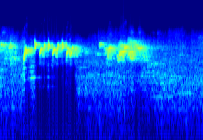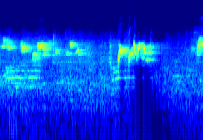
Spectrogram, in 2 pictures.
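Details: Red-whiskered bulbul song in the one-stroke style, leading into keke: mellow whistled and gurgling phrases rise and fall in rapid bursts separated by short pauses.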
